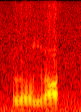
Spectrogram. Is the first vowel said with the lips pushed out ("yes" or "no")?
yes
